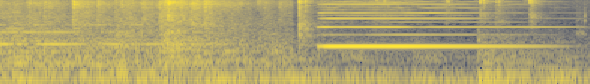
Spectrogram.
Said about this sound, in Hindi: lift basement पहुंची दरवाजा खुला लिफ्ट से थोड़ी ही दूर पर एक मरीज लंगड़ाता हुआ लिफ्ट की तरफ बढ़ रहा था डॉक्टर ने उसे देखकर झट से लिफ्ट का दरवाजा बंद कर दिया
